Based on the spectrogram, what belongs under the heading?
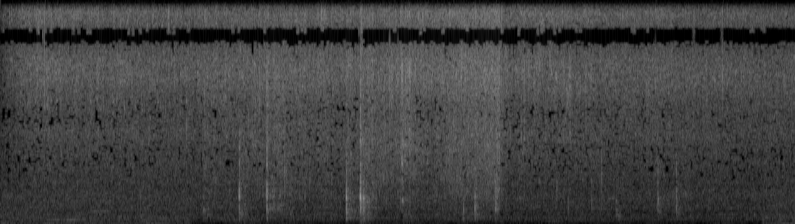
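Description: Diced potatoes sizzling in oil in a kadai while a wooden spatula stirs them, scraping and tapping against the pan. The sharper spatula knocks come between about three and six seconds in.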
